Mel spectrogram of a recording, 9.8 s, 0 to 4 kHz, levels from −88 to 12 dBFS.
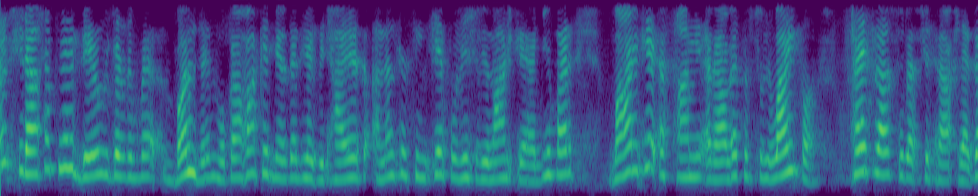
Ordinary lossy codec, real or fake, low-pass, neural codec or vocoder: none; fake; 3.6 kHz; codec, 16 kHz, 1 kbps, FreqCodec, larger model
